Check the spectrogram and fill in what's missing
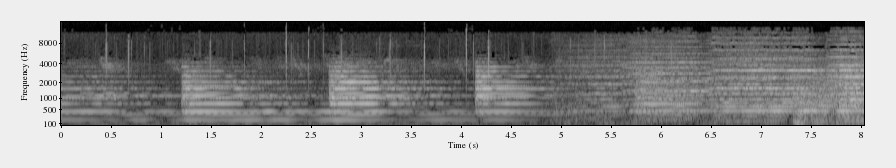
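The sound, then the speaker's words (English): Church passing bells toll for the death of Pope Pius X, on the feast day of Santa Liberata, protector saint of Siciliano, with deep, resonant strikes at a slow, steady pace, each ring overlapping the long hum of the last, growing fuller and busier toward the end. No voices are heard. “We heard the bells ring, but instead of ringing for the feast day, we heard the passing bells because Pius X died that day.”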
